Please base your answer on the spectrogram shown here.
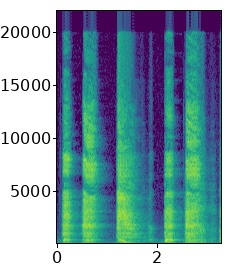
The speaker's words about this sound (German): Du atmest so ganz tief ein in den Bauch und in den Brustkorb und lässt die Luft dann wieder so raus. Das hört sich ungefähr so an.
